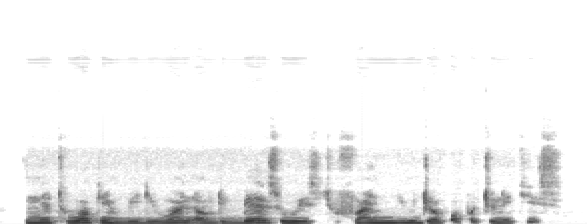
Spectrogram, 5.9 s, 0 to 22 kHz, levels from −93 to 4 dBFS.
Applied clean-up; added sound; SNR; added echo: none; none; none; none.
